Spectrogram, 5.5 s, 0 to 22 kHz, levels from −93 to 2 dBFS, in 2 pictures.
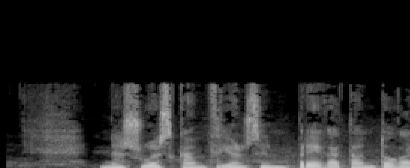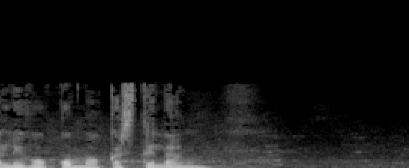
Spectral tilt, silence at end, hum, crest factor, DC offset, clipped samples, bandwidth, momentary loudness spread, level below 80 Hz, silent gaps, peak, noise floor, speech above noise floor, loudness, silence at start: -5 dB/octave; 1.3 s; none; 20 dB; under 0.1%; under 0.1%; 11.5 kHz; 14 LU; -60 dBFS; none; -8 dBFS; -62 dBFS; 37 dB; -25 LUFS; 0.25 s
